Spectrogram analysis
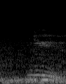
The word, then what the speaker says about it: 女: 呢与女三声女儿.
